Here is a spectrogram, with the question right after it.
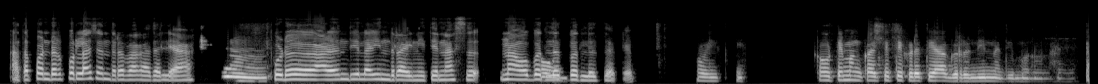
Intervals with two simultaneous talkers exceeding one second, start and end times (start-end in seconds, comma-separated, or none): none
